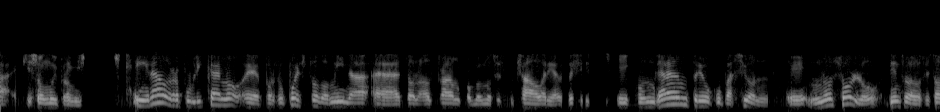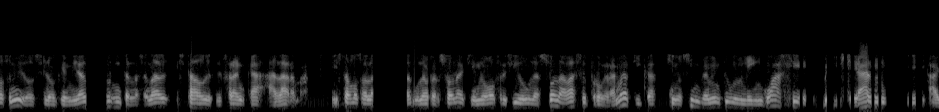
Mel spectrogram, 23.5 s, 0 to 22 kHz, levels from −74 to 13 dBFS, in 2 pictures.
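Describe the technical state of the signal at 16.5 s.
At 16.5 s the signal is inside a digital broadcast dropout running from 16.40 to 16.89 s. The receiver stopped getting valid frames and muted until clean ones returned. The sound fades to silence in about 8 ms, and roughly 0.43 s of programme is lost, which points to around ten discarded frames.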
